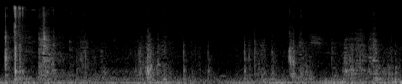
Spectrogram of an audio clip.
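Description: Plastic back cover of an all-in-one PC being pried at the edge with a thin metal opening tool: a few scattered clicks and scrapes, the sharpest right at the start.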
